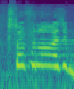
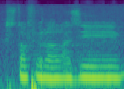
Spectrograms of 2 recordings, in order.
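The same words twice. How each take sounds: First: It is said in a whiny, crying voice. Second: It is said calmly and seriously.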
